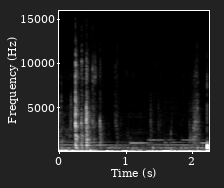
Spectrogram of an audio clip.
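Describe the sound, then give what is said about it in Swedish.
Someone types a message in a group on a keyboard, a flurry of quick, irregular key clicks with short pauses between bursts, over a faint steady background hum and no talking. “Jag skriver i någon grupp.”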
